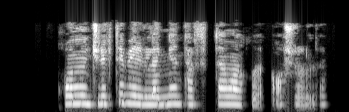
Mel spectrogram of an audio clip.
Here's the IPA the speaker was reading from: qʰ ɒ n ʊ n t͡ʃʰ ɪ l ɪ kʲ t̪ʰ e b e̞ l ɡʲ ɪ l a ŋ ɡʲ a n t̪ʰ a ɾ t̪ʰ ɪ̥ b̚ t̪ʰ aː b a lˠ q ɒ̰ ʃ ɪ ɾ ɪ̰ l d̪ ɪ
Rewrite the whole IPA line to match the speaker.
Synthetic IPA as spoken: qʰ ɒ n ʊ n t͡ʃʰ ɪ l ɪ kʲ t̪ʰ a b e̞ l ɡʲ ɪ l a ŋ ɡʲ a n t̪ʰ a ɾ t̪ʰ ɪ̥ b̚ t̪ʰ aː m a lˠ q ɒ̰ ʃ ɪ ɾ ɪ̰ l d̪ ɪ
